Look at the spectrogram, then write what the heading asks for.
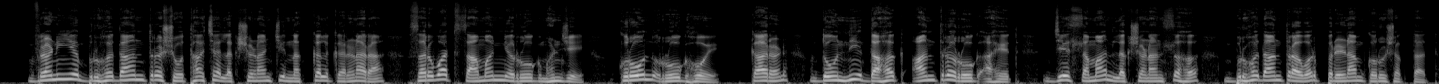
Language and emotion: Marathi, neutral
